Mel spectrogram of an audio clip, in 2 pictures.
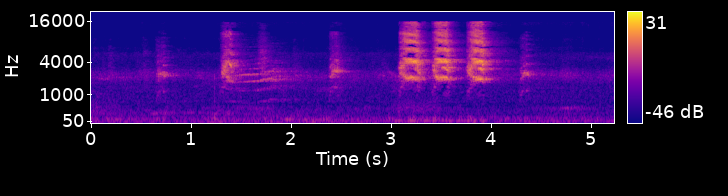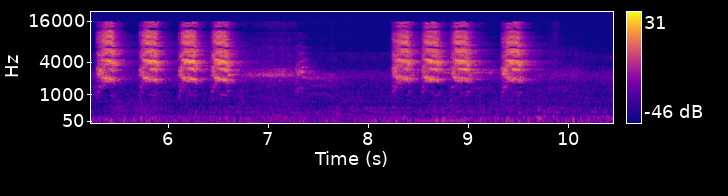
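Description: A bird squawking in three runs of three to five quick, high-pitched calls, starting about three, five and a half and eight seconds in, over a low steady background hum.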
